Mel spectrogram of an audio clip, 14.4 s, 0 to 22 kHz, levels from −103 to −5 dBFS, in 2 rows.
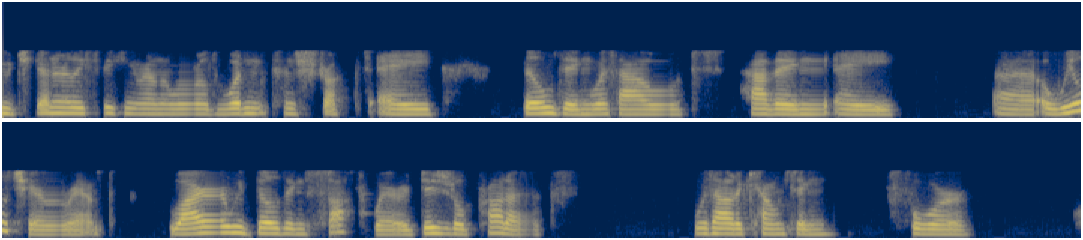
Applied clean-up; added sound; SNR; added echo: none; none; none; none.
